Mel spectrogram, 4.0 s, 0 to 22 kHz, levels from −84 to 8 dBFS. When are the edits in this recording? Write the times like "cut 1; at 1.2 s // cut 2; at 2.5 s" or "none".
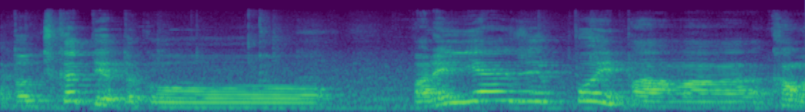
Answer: none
